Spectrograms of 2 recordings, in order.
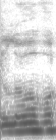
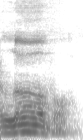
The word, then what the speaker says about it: Louisville: Kevin is from Louisville that's how they say it there Louisville and he wants to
